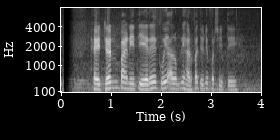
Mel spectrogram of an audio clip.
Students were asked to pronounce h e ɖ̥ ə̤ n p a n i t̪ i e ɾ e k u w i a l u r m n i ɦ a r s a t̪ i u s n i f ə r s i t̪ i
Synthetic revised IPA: h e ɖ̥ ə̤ n p a n i t̪ i e ɾ e k u w i a l u m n i ɦ a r f a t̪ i u n i f ə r s i t̪ i

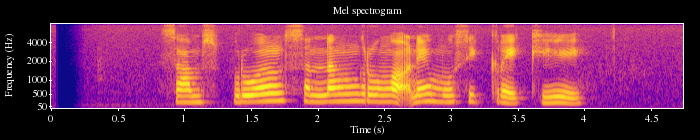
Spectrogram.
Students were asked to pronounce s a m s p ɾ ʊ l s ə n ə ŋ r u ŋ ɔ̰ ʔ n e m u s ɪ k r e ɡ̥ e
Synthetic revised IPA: s a m s p ɾ u l s ə n ə ŋ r u ŋ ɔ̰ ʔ n e m u s ɪ k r e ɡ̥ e

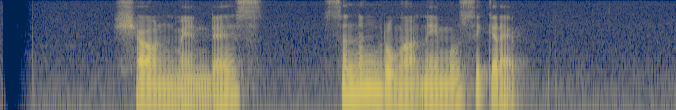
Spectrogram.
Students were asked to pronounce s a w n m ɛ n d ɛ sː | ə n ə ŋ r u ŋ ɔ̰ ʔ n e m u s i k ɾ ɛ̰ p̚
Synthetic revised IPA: ʃ a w n m ɛ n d ɛ sː | ə n ə ŋ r u ŋ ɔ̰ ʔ n e m u s i k ɾ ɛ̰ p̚

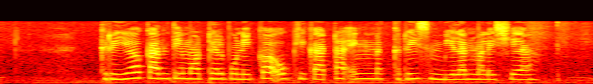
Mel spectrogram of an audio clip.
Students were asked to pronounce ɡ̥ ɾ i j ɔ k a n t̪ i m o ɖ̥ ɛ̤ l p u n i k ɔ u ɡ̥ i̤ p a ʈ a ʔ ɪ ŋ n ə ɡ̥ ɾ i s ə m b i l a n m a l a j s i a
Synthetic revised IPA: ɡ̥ ɾ i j ɔ k a n t̪ i m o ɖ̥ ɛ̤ l p u n i k ɔ u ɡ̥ i̤ k a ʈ a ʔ ɪ ŋ n ə ɡ̥ ɾ i s ə m b i l a n m a l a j s i a

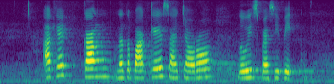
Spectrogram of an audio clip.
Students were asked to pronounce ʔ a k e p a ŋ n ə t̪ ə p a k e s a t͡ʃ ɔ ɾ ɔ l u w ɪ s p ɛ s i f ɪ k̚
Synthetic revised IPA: ʔ a k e k a ŋ n ə t̪ ə p a k e s a t͡ʃ ɔ ɾ ɔ l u w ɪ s p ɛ s i f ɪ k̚

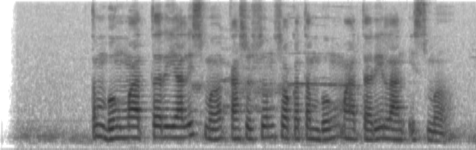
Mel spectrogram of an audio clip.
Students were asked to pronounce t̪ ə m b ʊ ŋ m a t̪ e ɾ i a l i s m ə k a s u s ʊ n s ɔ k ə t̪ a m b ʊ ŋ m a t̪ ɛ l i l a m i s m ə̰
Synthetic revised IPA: t̪ ə m b ʊ ŋ m a t̪ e ɾ i a l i s m ə k a s u s ʊ n s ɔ k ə t̪ ə m b ʊ ŋ m a t̪ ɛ ɾ i l a n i s m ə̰

